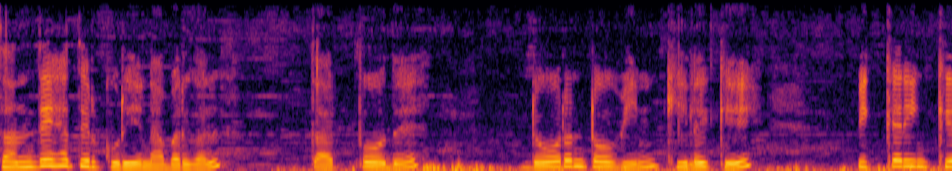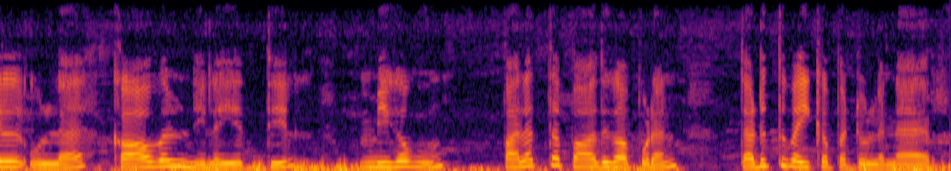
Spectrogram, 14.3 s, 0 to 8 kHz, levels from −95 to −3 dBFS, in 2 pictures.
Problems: constant background noise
